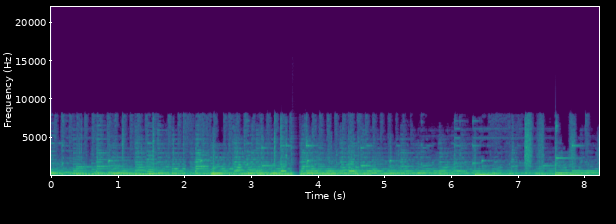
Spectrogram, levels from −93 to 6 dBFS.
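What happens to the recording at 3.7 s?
From 3.61 to 3.75 s the sound stalls into a brief buzzy, fading continuation of itself, then resumes where it stopped. This is a call audio freeze, likely from delayed packets draining the jitter buffer; about 108 ms was filled in, nothing lost, and everything after runs that much later.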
